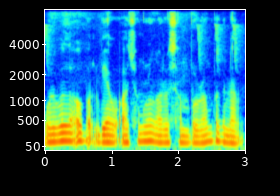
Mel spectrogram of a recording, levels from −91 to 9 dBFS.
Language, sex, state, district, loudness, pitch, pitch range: Garo, male, Meghalaya, North Garo Hills, -16 LUFS, 110 Hz, 105-125 Hz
